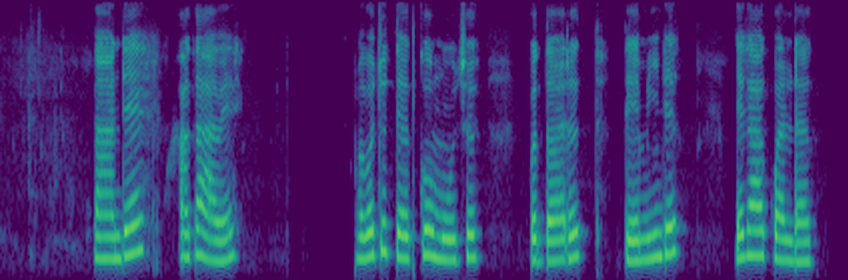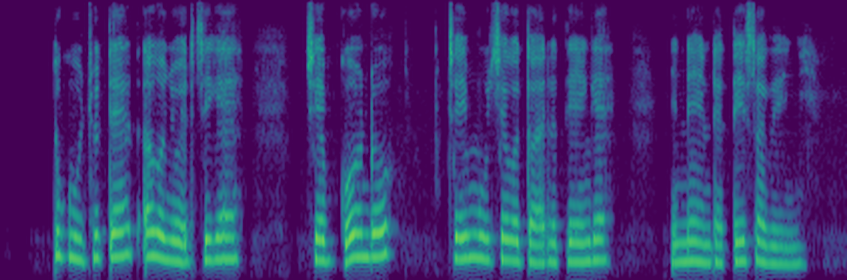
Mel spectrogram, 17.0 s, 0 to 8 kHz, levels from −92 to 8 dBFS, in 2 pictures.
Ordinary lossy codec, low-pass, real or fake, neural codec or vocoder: none; none; fake; codec, 16 kHz, 16 kbps, FunCodec, trained on Chinese and English, 50 frames a second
